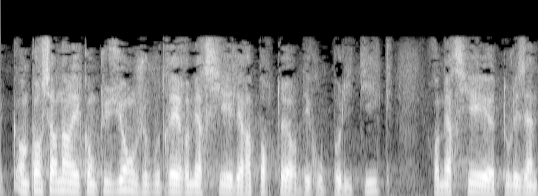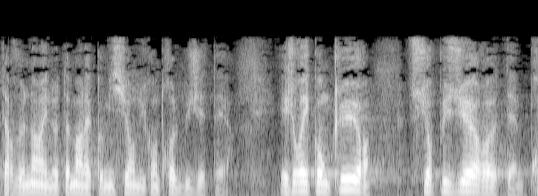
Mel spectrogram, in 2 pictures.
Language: French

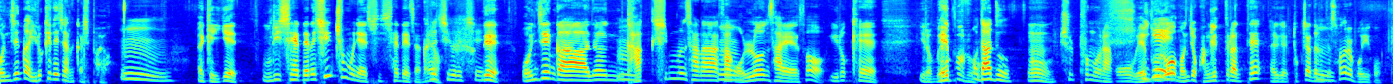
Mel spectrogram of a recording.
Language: Korean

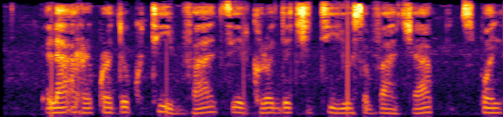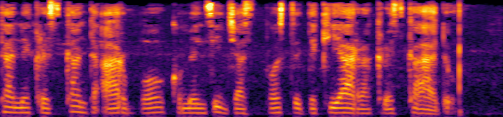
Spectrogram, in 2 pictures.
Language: Esperanto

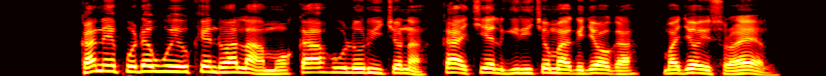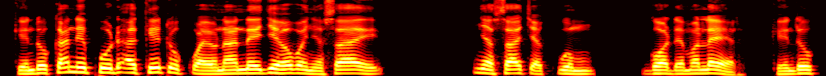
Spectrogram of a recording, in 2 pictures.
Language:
Luo (Kenya and Tanzania)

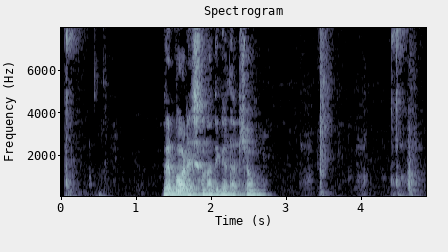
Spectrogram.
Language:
Greek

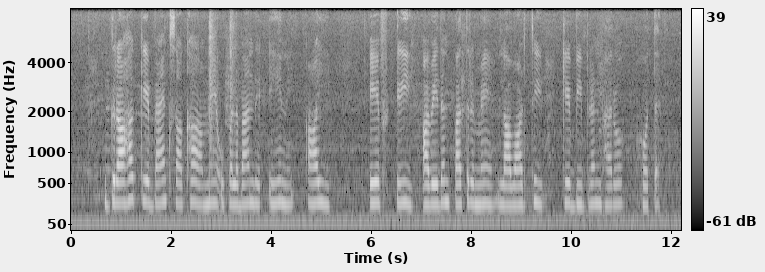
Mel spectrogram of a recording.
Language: Magahi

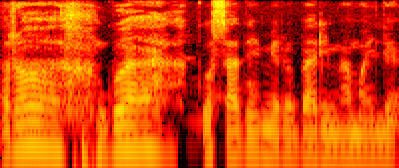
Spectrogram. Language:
Nepali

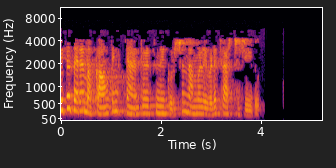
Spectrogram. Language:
Malayalam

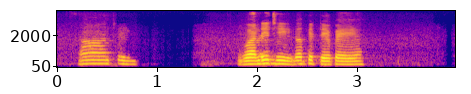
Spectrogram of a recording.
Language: Punjabi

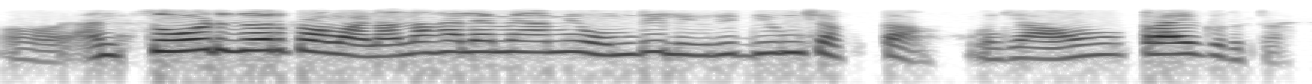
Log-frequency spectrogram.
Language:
Konkani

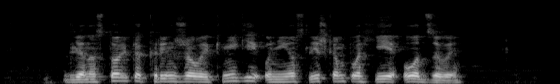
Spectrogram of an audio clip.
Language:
Russian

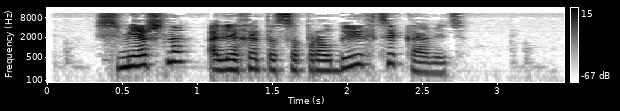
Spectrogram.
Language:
Belarusian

